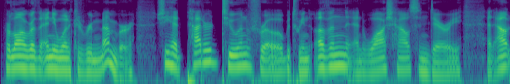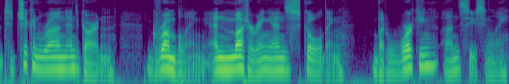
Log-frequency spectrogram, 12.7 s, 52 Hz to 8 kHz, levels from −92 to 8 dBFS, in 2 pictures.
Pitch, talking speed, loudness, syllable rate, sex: 125 Hz, 160 wpm, -21 LUFS, 4.9 syllables/s, male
